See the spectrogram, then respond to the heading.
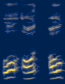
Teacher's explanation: ओ और औ का उच्चारण स्थान कंठ और ओष्ठ।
